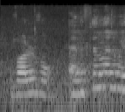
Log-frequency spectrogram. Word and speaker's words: Volvo: Because we say Volvo, and you say Volvo. You say, like, O. So you have, like, an A sound in your O's. Yeah. And ours is just very clean.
